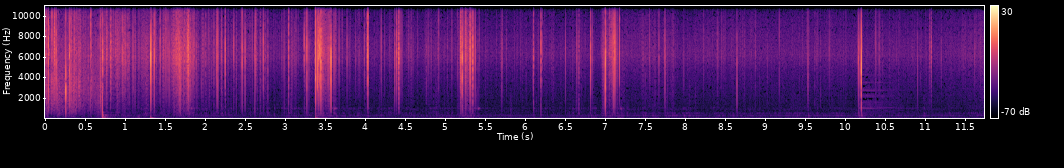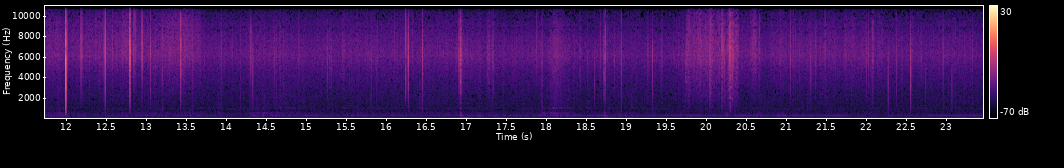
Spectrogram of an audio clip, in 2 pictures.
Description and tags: Vinyl Hiss, Cracks, and Pops 3
Authentic vinyl noise taken from silence between tracks off an old LP.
